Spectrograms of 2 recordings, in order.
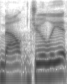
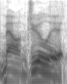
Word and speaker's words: Mount Juliet: And so I hadn't been there long enough to know that it's pronounced Mount Juliet.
